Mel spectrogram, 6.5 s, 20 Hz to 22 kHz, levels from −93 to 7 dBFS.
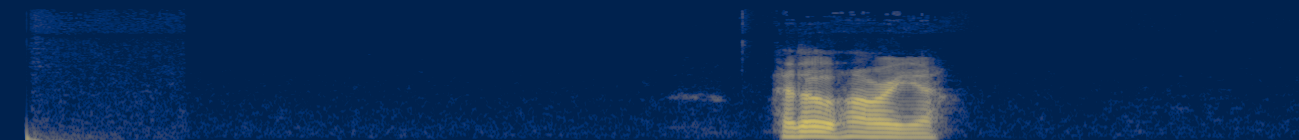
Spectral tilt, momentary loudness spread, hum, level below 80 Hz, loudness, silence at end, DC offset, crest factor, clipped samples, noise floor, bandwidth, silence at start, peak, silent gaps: -9.5 dB/octave; 11 LU; none; -58 dBFS; -17 LUFS; 1.8 s; under 0.1%; 22 dB; under 0.1%; -78 dBFS; 5.4 kHz; 3.9 s; -2 dBFS; none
